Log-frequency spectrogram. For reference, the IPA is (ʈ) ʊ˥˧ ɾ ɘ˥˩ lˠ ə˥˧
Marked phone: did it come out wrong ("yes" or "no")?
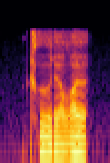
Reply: yes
